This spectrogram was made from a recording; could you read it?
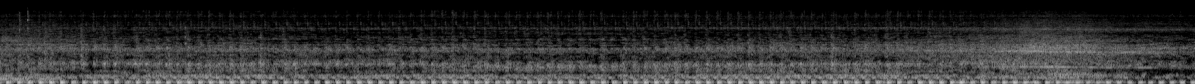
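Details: Yamaha Vega/Jupiter/Mio-type small motorcycle engine after valve clearance adjustment and carburetor service, idle set around 1200 rpm: steady even low thump, valve noise now quieter, no loud ticking.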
